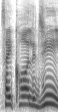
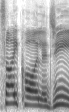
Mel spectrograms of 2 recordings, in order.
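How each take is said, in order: The two takes are said the same way.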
